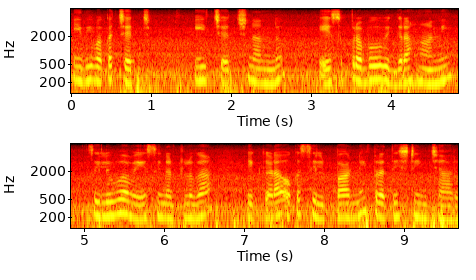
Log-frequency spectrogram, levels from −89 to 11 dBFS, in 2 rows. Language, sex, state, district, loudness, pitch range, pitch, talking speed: Telugu, female, Andhra Pradesh, Srikakulam, -17 LUFS, 200-225 Hz, 215 Hz, 100 wpm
